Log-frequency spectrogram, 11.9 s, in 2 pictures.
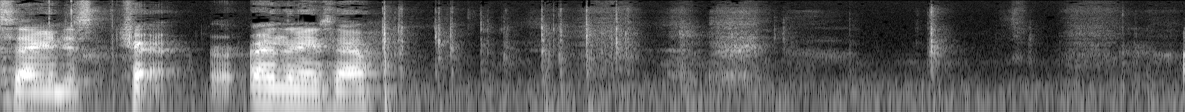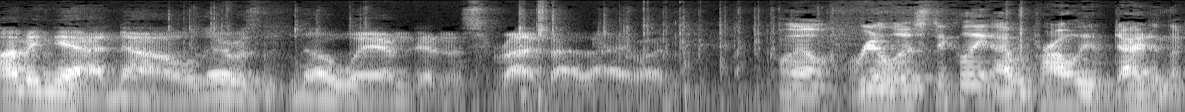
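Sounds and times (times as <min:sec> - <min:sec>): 
speech: 0:00.0 - 0:02.1, 0:05.9 - 0:11.8
rapid keyboard typing with plastic key clicks: 0:01.8 - 0:03.2, 0:06.6 - 0:10.1.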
